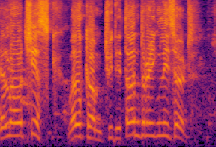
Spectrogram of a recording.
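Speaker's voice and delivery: booming, loud, very high-pitched voice. Voicing an innkeeper greeting guests at the door: loud greeting in character. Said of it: "he asks for all of your names very loudly".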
